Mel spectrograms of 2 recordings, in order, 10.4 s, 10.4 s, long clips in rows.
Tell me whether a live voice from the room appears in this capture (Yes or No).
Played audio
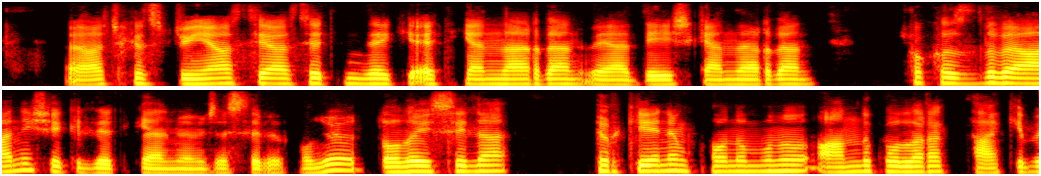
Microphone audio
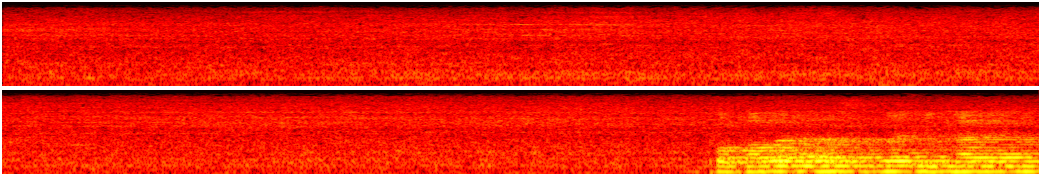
Yes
